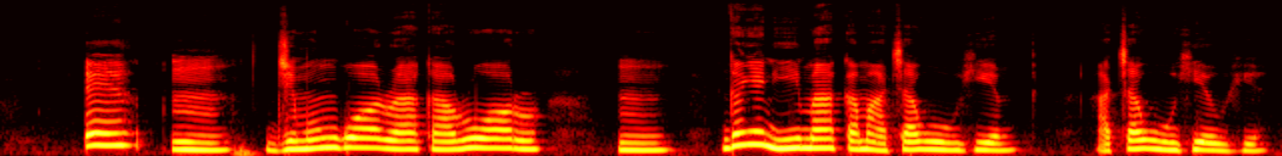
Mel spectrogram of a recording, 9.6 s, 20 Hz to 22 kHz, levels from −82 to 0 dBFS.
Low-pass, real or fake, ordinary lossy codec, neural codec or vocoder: 19.8 kHz; real; none; none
